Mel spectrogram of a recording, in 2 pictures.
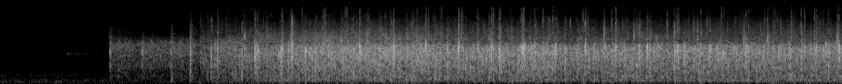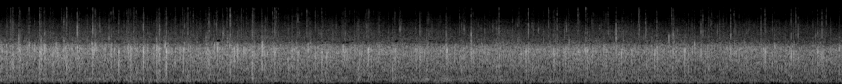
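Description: Audience applauding: the clapping breaks out suddenly about a second in, swells within another second, then holds steady.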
